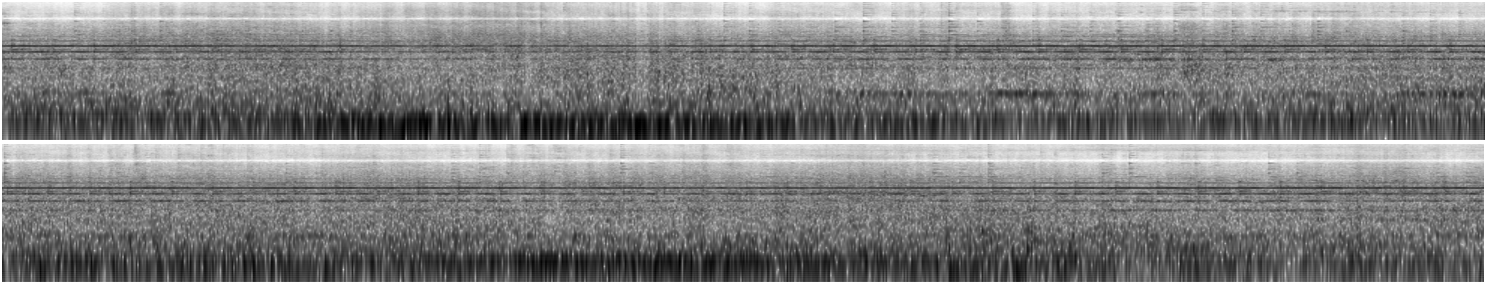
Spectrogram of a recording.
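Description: Double-stack intermodal well cars of a freight train rolling past close by: a steady rumble of steel wheels on the rails, with a steady high-pitched whine over it.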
